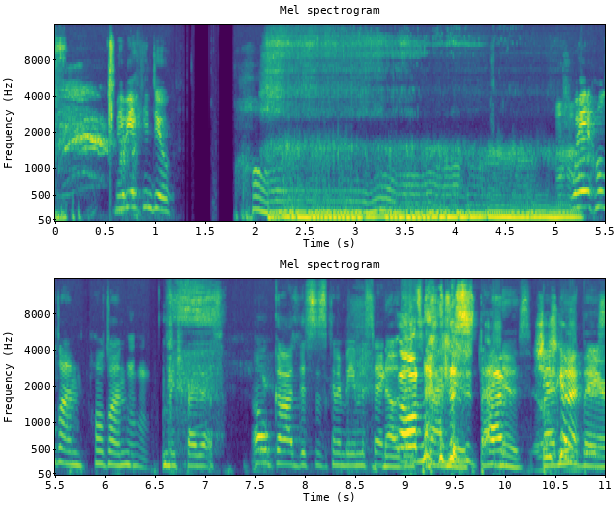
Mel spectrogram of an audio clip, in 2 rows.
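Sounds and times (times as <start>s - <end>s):
voice imitating a buzzing sound: 0.0s - 0.8s, 1.8s - 7.5s
speech: 0.6s - 2.6s, 3.3s - 3.6s, 5.2s - 10.9s.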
